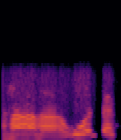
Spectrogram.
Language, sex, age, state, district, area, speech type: Sindhi, female, 60+, Uttar Pradesh, Lucknow, rural, conversation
